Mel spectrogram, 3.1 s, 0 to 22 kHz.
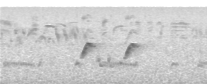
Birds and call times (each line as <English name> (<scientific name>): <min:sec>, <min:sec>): Slate-colored Boubou (Laniarius funebris): 0:01.2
